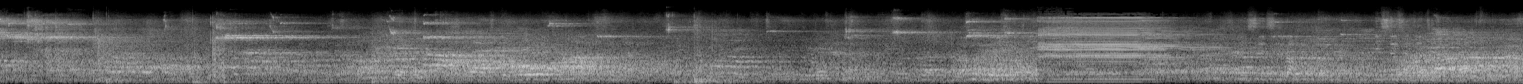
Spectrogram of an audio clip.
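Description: Indoor basketball game noise echoing in a large gym: voices calling out and short high squeaks from the court. About ten seconds in, a steady buzzer sounds for about a second and a half.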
